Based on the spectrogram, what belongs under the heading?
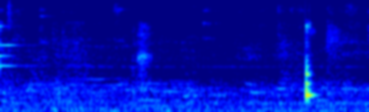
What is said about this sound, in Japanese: あ、そのグラス、私の注文でーす。すみません、ありがとうございます。ん？そうですね。じゃあ。乾杯。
